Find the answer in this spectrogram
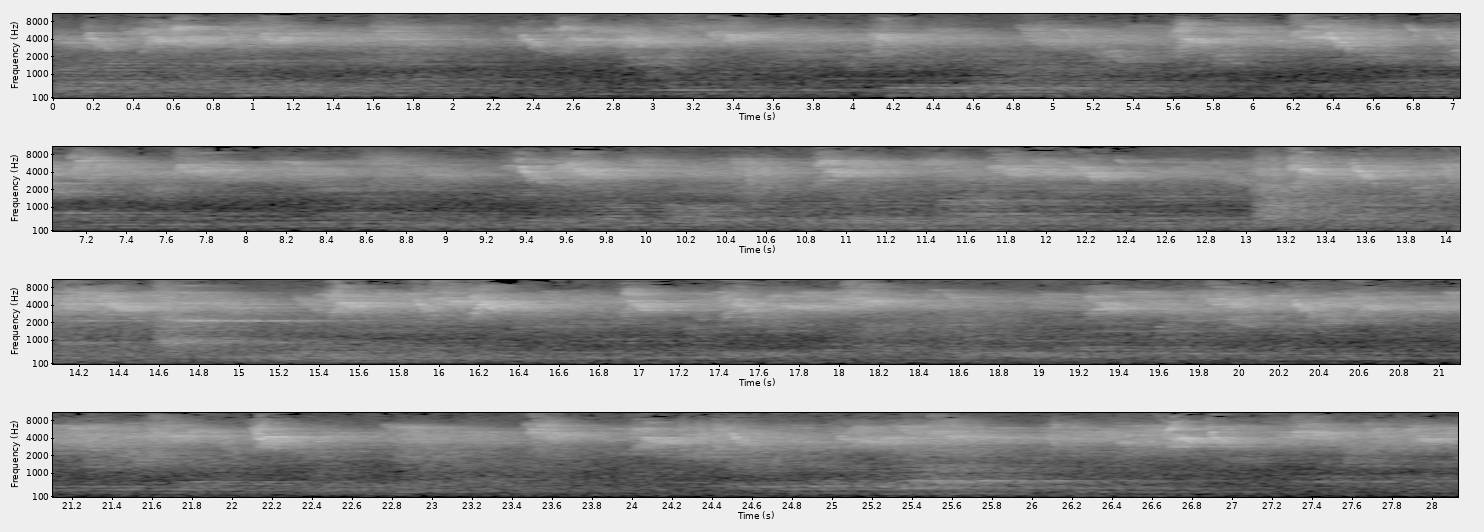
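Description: Many small birds chirping rapidly and continuously in quick overlapping calls.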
